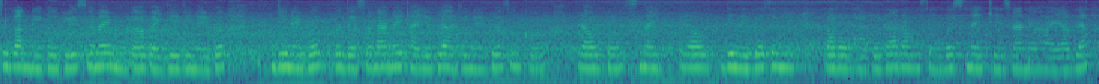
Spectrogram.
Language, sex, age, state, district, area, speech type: Bodo, female, 18-30, Assam, Chirang, rural, spontaneous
